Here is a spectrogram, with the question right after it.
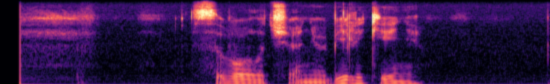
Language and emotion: Russian, sad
